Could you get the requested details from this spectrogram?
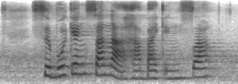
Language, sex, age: Southern Sotho, female, 19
